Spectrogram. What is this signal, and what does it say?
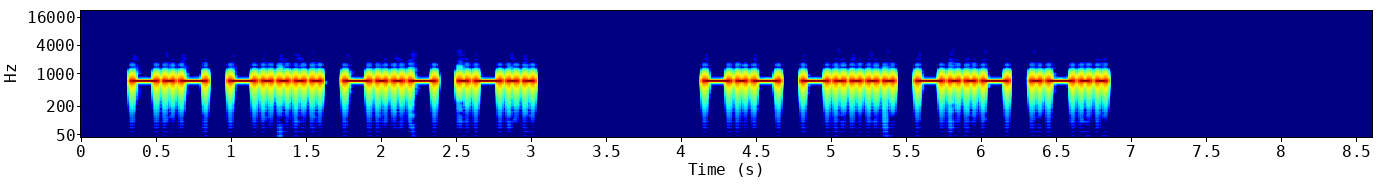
Morse code, heard as a keyed tone, about 22 wpm, 700 Hz. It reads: K6XL K6XL
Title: USA Call Signs - 4 Characters - Repeated 2x - 22wpm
